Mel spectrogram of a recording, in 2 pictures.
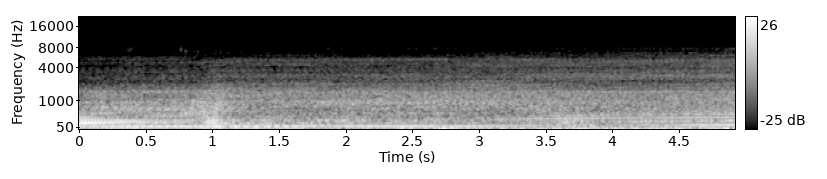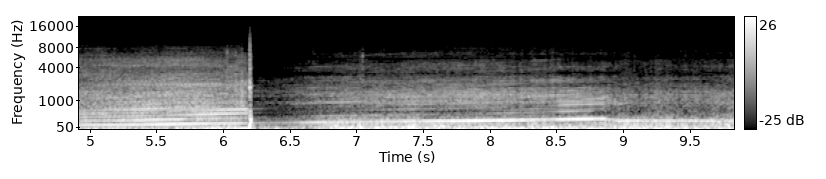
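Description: A 2023 BMW M1000R motorcycle engine, not yet warmed up and held to a limited rev range, revs up in rising sweeps. It briefly cuts out with a sharp click, then climbs again loud and close.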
